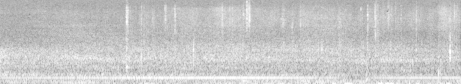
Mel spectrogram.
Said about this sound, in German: Natürlich höre ich mich selbst laufen.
